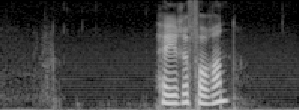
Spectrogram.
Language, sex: Norwegian, female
